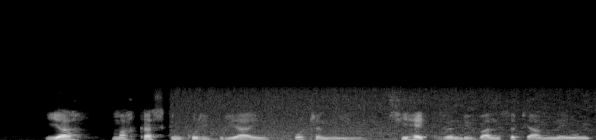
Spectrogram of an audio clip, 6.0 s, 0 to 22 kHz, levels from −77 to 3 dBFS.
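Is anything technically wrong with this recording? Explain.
Yes. Throughout, noise suppressor artifacts: the suppressor cuts steady-noise bands by about 13 dB frame by frame, so the room noise, which rises around 1.5 s, dips between phrases and swells under speech.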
